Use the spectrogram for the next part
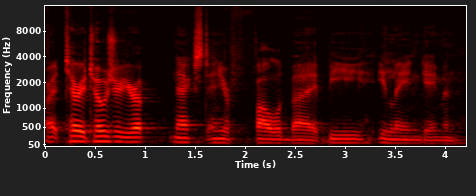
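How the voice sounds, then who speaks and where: A man's voice: deep voice, moderate pace, a bit bright. A man chairing a council meeting, calling up the next speakers in a matter-of-fact way. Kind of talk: procedural announcements.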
